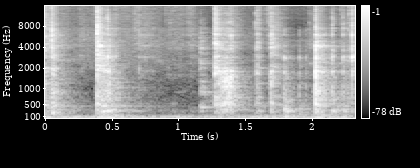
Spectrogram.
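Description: A spoon scrapes and stirs sugar and coconut in a pan over a gas flame, giving three or four distinct scraping strokes with quieter shuffling between them and no talking.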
